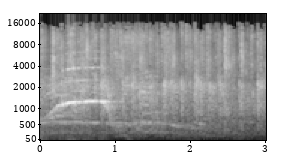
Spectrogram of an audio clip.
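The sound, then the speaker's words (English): A crowd in Chicago applauds and cheers, a loud wash of clapping that swells at the start and then holds steady, slowly easing off. “Can we hear it for Chicago?”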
